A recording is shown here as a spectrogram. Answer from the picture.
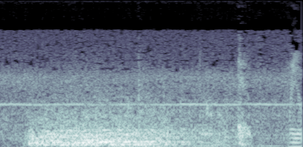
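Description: A mechanical whirring sound effect from a radio drama starts about half a second in, swells, and fades away by about three seconds. It marks the move to the spaceship's cargo hold. A faint steady high whine from the recording runs underneath.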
